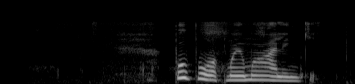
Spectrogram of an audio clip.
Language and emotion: Russian, positive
